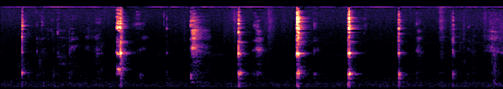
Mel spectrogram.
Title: Burping on YouTube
